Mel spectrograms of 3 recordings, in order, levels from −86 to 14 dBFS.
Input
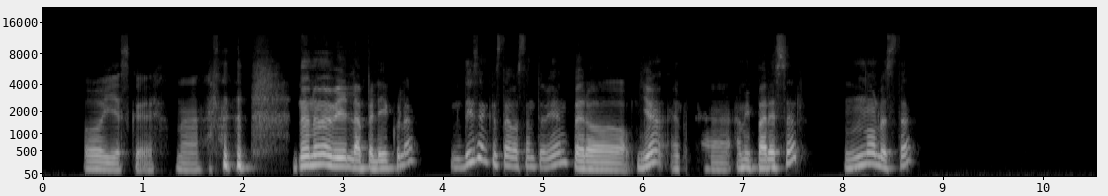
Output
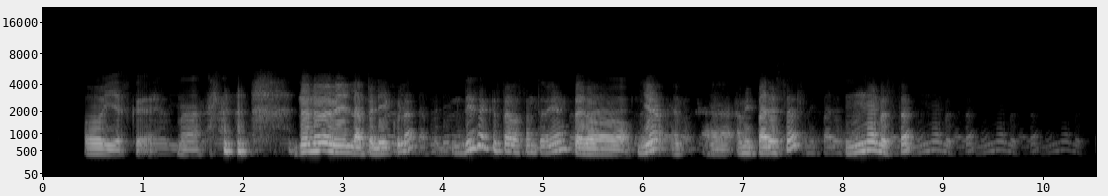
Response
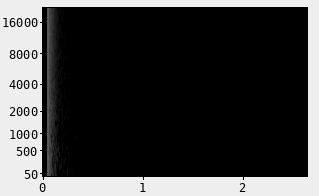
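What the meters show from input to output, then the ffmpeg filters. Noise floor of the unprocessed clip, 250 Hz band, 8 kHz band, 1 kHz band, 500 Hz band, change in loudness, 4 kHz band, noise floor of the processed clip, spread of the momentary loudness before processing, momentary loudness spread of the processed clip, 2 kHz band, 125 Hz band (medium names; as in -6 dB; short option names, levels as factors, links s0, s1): -84 dBFS, under -40 dB, no reading, +11.5 dB, -3.0 dB, -2.0 dB, +1.5 dB, -72 dBFS, 15 LU, 16 LU, -1.0 dB, under -40 dB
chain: -filter_complex "[0:a]asoftclip=type=tanh:threshold=0.106,asplit=2[s0][s1];[s1]adelay=646,lowpass=f=1200:p=1,volume=0.119,asplit=2[s2][s3];[s3]adelay=646,lowpass=f=1200:p=1,volume=0.5,asplit=2[s4][s5];[s5]adelay=646,lowpass=f=1200:p=1,volume=0.5,asplit=2[s6][s7];[s7]adelay=646,lowpass=f=1200:p=1,volume=0.5[s8];[s0][s2][s4][s6][s8]amix=inputs=5:normalize=0,asplit=2[s9][s10];[1:a]atrim=start_sample=2205,adelay=31[s11];[s10][s11]afir=irnorm=-1:irlink=0,volume=0.596[s12];[s9][s12]amix=inputs=2:normalize=0,highpass=f=190:t=q:w=0.5412,highpass=f=190:t=q:w=1.307,lowpass=f=3500:t=q:w=0.5176,lowpass=f=3500:t=q:w=0.7071,lowpass=f=3500:t=q:w=1.932,afreqshift=300"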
